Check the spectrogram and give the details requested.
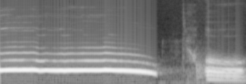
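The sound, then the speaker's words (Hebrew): Children imitate a spooky ghostly 'yoo' howl while playing at a breach into a dark place, holding a long steady 'woo' that droops at the end, then after a short pause starting another loud howling note. “אז, כשהיינו באים עם הילדים לשחק כאן למעלה, לכל היותר נכנסתי דרך הפרצה שני צעדים פנימה, וכל הילדים היו משמיעים קולות יו!”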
